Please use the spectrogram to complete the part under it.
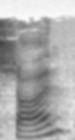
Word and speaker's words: Shan: She's 19 years old, and her husband is Shan, which I think they pronounce Sean, but it's spelled S-H-A-N, Shan.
